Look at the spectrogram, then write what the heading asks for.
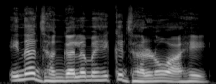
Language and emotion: Sindhi, neutral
